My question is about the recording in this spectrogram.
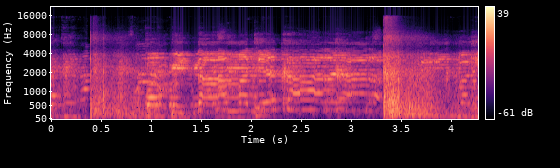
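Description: Loud music playing while a firecracker goes off: one sharp bang a little over three seconds in, after a smaller crack near the start.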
